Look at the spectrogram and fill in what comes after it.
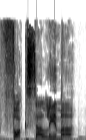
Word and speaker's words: Fox Salema: outside Essa foi a Fox Salerma, ou desculpa, Fox Salema. Falei certo, né, Fox?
